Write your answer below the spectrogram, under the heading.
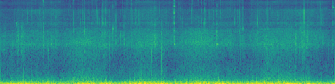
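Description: Wind buffeting an action camera's microphone during a fast ski descent, over the hiss of skis cutting through powder snow. The hiss swells and fades about once a second with the turns.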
